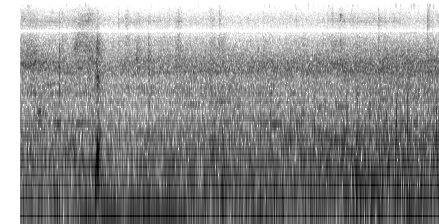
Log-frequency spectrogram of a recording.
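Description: Volvo Olympian double-decker bus running slowly, heard inside the cabin: a steady low engine drone with a single sharp knock about a second in.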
